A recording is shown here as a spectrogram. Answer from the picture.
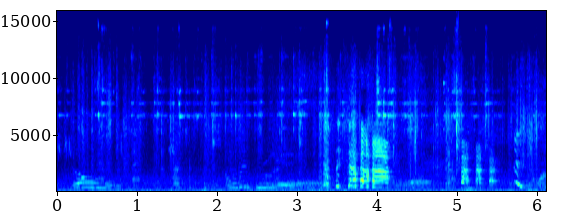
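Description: A dog whining in short rising-and-falling whines, with a louder high yelp about three and a half seconds in, eager for a fishing lure dangled on a line.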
